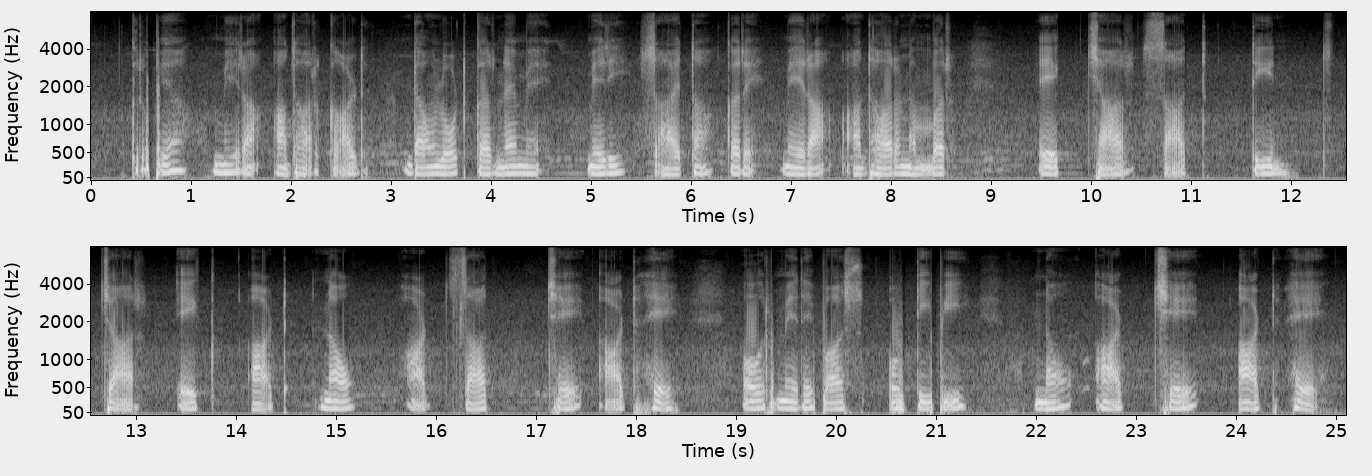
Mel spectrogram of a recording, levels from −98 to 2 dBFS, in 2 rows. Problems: constant background noise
